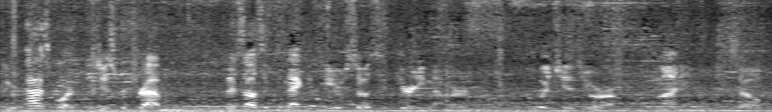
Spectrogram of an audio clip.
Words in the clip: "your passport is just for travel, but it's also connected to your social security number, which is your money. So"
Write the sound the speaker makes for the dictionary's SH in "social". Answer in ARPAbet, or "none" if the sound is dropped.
none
